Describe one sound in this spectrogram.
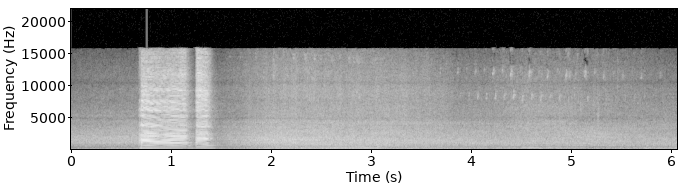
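A heavy dump truck roars past close by.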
